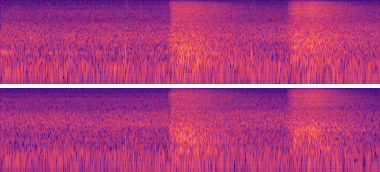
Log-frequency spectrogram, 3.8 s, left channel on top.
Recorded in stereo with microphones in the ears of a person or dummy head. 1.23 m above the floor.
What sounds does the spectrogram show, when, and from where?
1.7 s footsteps: 40° right (ahead or behind), 3.5 m; by 3.2 s 30° right (ahead or behind), 4.5 m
